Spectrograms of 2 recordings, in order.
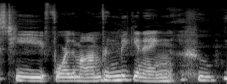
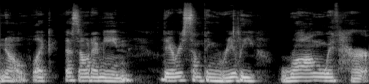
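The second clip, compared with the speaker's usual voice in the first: usual speaking voice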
